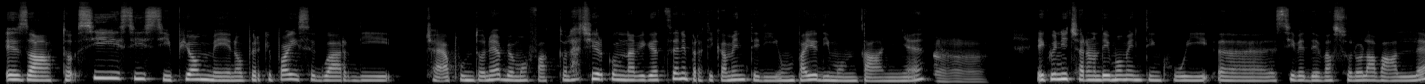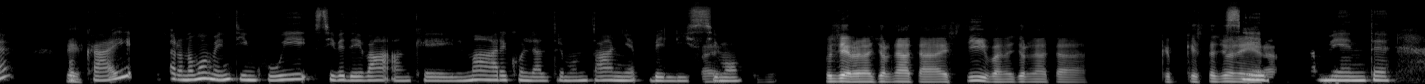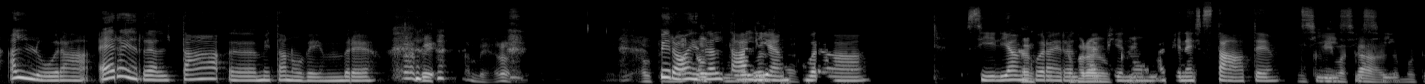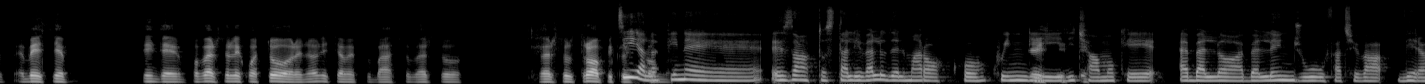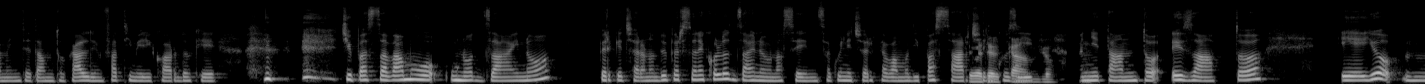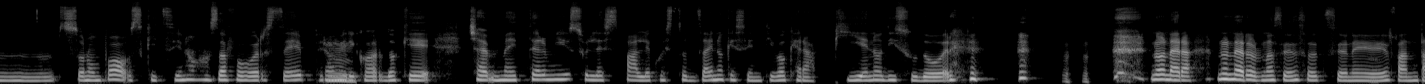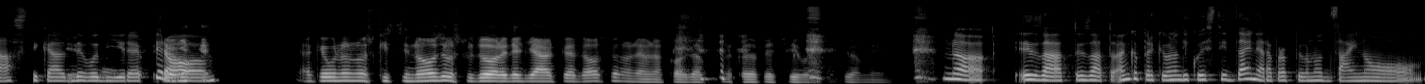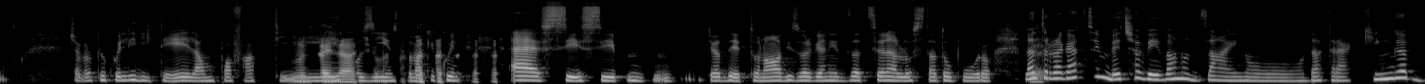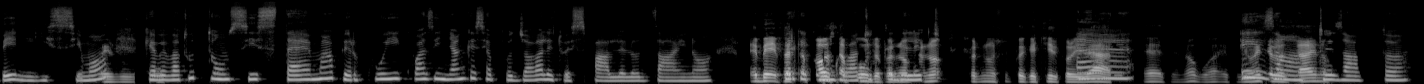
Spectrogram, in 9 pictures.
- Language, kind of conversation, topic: Italian, podcast, Quale escursione non dimenticherai mai e perché?
- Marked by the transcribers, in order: "cioè" said as "ceh"; laughing while speaking: "la"; unintelligible speech; chuckle; tapping; "vabbè" said as "ambè"; other noise; chuckle; laughing while speaking: "schizzinosa"; "cioè" said as "ceh"; chuckle; chuckle; "proprio" said as "propio"; tsk; "proprio" said as "propio"; chuckle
